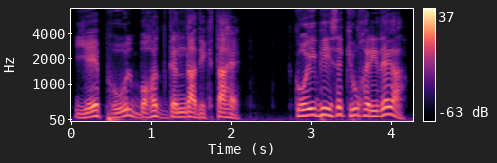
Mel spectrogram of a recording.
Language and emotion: Urdu, disgusted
